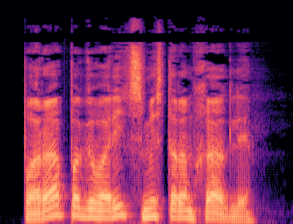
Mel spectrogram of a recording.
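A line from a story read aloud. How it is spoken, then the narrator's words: Plain. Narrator (Russian): сказал Гамаш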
